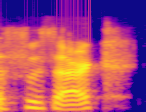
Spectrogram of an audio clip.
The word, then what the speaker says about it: futhark: icelandic book of the futhark i think that's how that's pronounced because the p is a th the p looking symbol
